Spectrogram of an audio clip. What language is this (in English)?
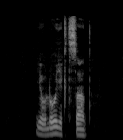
Pashto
